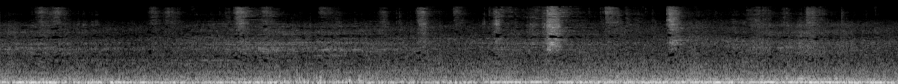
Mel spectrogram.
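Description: Double-stack intermodal freight train's loaded well cars rolling past: a steady low rumble of steel wheels on rail, with a few brief sharp clicks, the clearest about halfway through.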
